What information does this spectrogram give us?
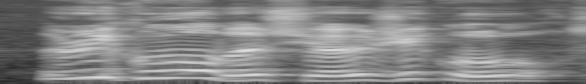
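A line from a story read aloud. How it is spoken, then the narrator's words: Sudden eager exclamation. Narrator (French): s'écria-t-elle, ramenée subitement à la réalité par le gain matinal qui lui arrivait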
